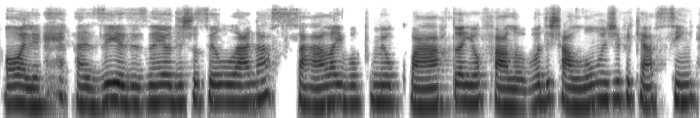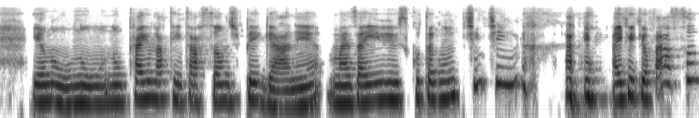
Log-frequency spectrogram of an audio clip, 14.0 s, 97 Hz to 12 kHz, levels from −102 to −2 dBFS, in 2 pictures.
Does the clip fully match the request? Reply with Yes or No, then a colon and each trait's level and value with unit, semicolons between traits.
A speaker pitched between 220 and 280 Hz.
No: high, 190 Hz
